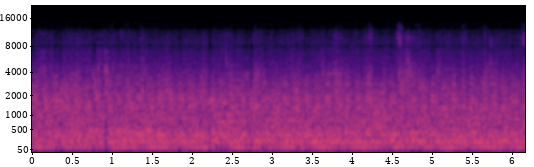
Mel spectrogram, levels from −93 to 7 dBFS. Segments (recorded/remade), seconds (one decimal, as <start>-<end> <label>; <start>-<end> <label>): 0.0-4.3 recorded; 4.3-5.4 remade; 5.4-6.2 recorded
